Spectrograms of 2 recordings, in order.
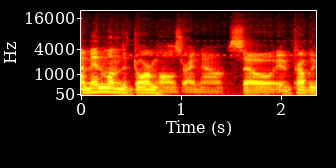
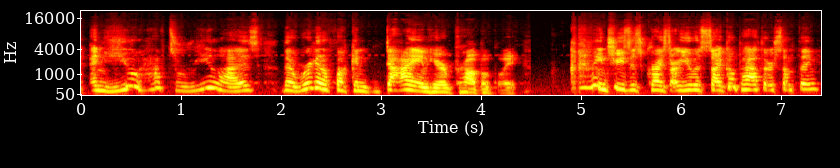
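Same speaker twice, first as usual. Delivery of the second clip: acted panic; 6 semitones higher, 5 dB louder than usual. Acted panicked confrontation in script.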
